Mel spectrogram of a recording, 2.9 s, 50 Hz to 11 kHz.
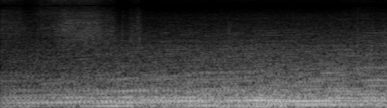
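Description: A 2023 Toyota Highlander with the 2.4-litre turbo engine pulls out of a decreasing-radius turn on throttle, its steady engine drone rising under a constant rumble of road and wind noise, heard from inside the cabin without talk.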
